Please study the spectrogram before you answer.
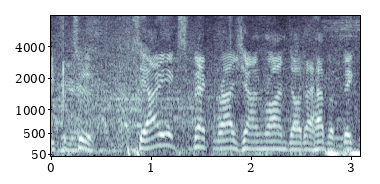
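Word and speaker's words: Rajon: And you may have heard Huie and I say Rajan Rondo. You've heard Rajan Rondo a lot, but the correct pronunciation we asked him last night is Rajan like Ry going to go the other way here.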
